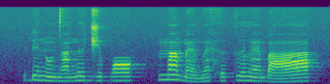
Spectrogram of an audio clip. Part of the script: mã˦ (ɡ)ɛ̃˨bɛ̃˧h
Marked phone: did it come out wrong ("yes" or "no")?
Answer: yes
